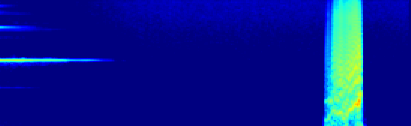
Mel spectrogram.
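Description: A bright ding chime sound effect rings out and fades over the first second, followed by dead silence. Near the end comes a short, loud scratchy burst of noise lasting about half a second.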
